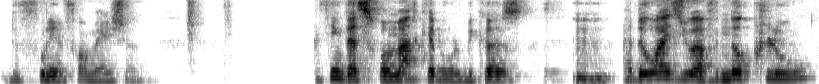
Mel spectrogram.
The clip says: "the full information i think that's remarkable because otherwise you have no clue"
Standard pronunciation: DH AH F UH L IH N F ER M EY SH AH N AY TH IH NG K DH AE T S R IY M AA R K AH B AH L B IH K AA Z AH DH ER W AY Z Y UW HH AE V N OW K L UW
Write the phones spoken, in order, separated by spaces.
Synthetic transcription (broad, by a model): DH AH F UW L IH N F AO M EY SH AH N AY TH IH NG K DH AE T S R IY M AA R K AH B AH L B IH K AA Z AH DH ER W AY Z Y UW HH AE V N OW K L UW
